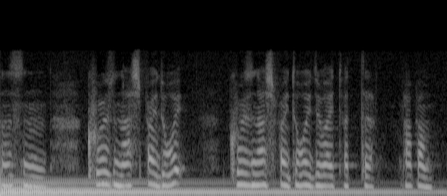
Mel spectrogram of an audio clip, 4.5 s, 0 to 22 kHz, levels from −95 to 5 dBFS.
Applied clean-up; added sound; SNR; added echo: none; Bass guitar; -4 dB; none.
